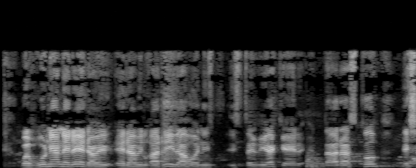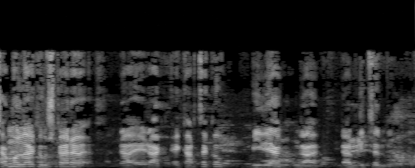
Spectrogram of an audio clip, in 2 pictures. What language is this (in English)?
Basque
